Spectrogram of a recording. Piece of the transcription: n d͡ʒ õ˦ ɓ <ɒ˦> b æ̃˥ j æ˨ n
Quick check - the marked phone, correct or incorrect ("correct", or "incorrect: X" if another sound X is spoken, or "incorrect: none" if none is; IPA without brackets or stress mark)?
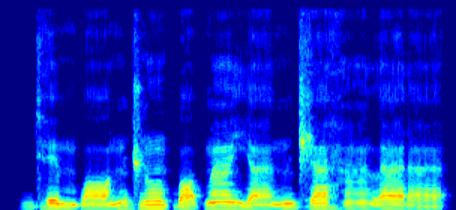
incorrect: ɒ˨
